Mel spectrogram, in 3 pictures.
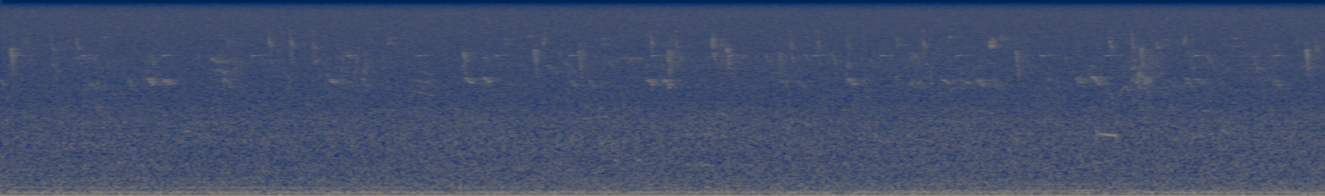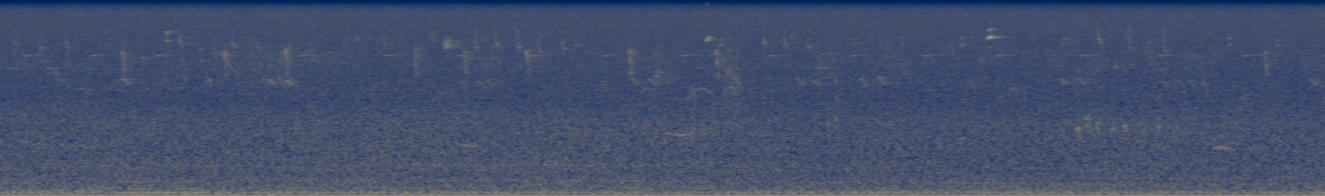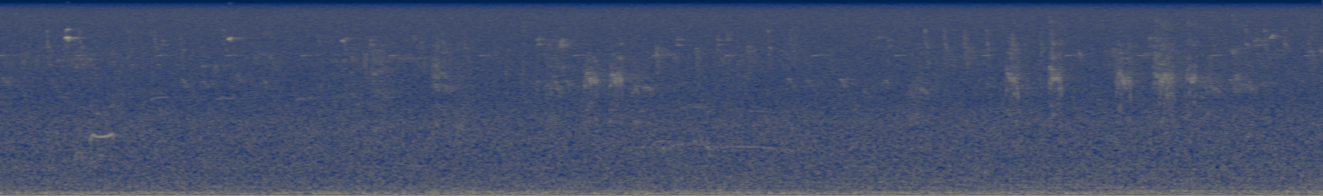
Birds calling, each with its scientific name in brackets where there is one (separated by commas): Yellow-throated Euphonia (Euphonia hirundinacea), Orange-fronted Parakeet (Eupsittula canicularis), Laughing Falcon (Herpetotheres cachinnans), Rufous-capped Warbler (Basileuterus rufifrons)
